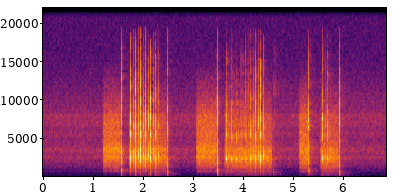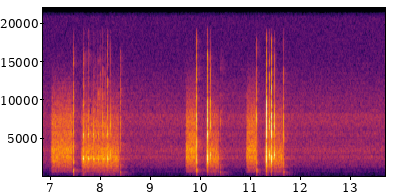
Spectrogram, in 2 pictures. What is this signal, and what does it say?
Pulse dialling, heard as a rotary dial, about 10 pulses a second. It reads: 6 8 2 6 1 2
